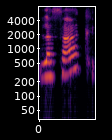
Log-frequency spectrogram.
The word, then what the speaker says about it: Lassaque: ¿Por qué si no como en Paula, porque en realidad mi apellido es vasco francés y en el francés la e no se pronuncia y también me pasó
